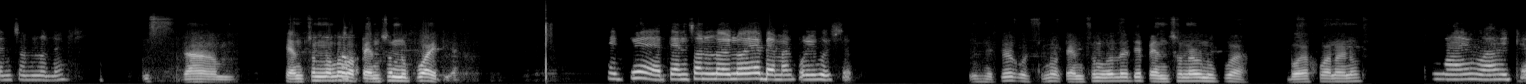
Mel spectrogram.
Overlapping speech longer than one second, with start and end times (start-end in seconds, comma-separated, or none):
none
